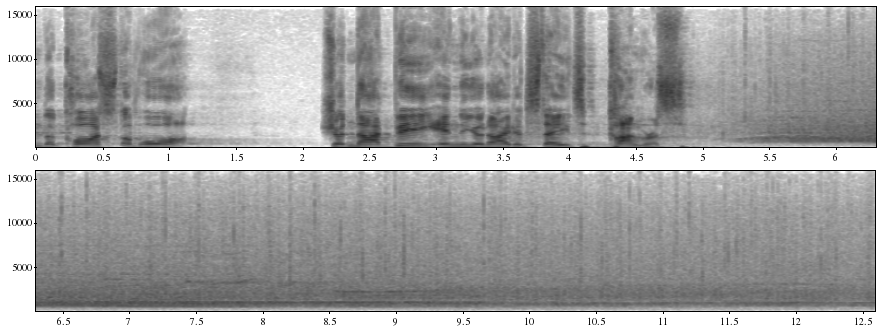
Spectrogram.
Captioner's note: cheers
